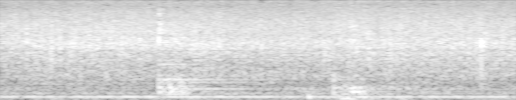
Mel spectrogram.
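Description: Coconut milk goes into papaya and vegetables cooking in a pan. A steady sizzle and hiss fills the sound, broken by a few soft stirring scrapes and light knocks.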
